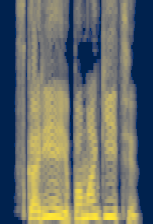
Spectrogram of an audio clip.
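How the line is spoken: Screaming at full strength. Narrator (Russian): закричала я, что было сил

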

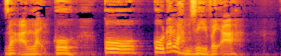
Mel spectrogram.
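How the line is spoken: Stammering question. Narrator (Vietnamese): Hồng lắp bắp lên tiếng hỏi

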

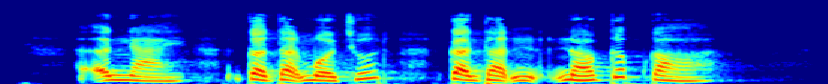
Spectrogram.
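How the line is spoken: Trembling, fearful. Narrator (Vietnamese): Cái mặt béo kia trở nên run rẩy, nói

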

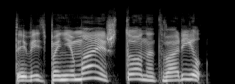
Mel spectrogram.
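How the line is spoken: Barking. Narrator (Russian): рявкнул Барканский-старший

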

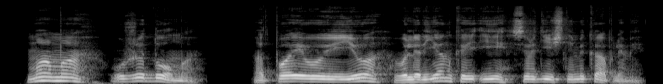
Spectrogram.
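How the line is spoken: Tired. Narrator (Russian): устало закончила Ева

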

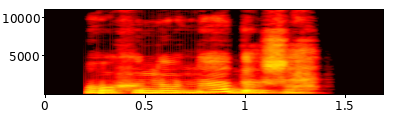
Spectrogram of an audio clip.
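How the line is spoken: Faint breath, suppressed disgust. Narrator (Russian): Едва выдохнула Ма, пытаясь побороть непроизвольную гримасу брезгливости

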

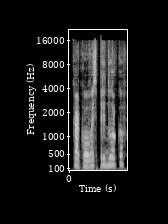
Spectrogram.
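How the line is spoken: Snide, mocking question. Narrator (Russian): ехидно спросила Марина

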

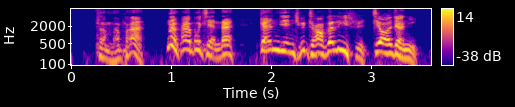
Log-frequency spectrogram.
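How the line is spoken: Loud scolding judge. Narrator (Chinese): 法官提高了嗓门，大声的训斥道

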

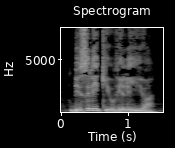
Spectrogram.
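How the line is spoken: Calm reply. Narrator (Russian): спокойно ответила Кея

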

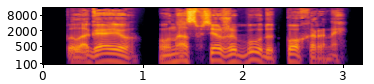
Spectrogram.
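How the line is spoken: Dry. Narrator (Russian): сухо сказал я

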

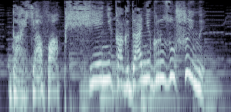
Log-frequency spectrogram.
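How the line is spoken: Offended reply. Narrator (Russian): обиженно ответил Финдус

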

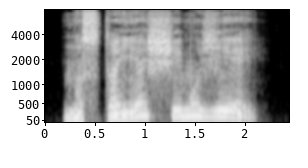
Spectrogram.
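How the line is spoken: Caliph's astonished whisper. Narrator (Russian): не веря своим глазам, прошептал халифа

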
